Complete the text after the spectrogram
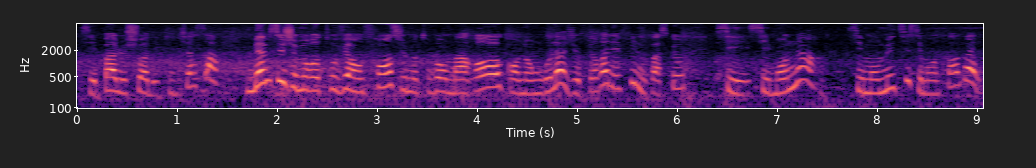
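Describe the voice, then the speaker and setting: Young Congolese woman, fairly high voice, interviewed actress speaking conversationally over clear background noise. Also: lively intonation, normal speed, few pauses, a little mellow. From Republic of the Congo. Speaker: interviewed film actress and director. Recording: clearly noisy location sound.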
